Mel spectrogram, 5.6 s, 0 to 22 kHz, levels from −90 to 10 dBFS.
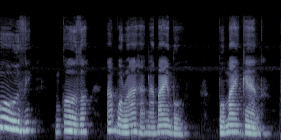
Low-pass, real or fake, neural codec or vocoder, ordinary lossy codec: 14.4 kHz; real; none; none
